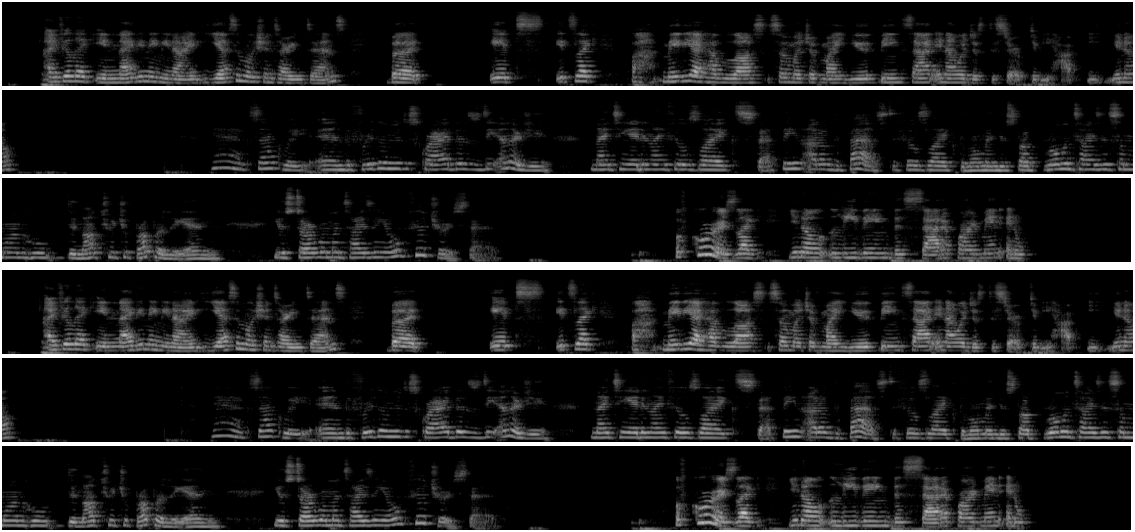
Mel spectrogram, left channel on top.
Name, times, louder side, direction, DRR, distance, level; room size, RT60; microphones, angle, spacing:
voice 1, 0.4-3.6 3.8-4.2 4.9-11.4 29.4-32.8, right 3 dB, 20° right, 1.9 m, -32 dB
voice 2, 13.4-25.1 25.3-27.5, right 3 dB, 5° left, 1.8 m, -36 dB
4.7 x 3.7 x 2.7 m
head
